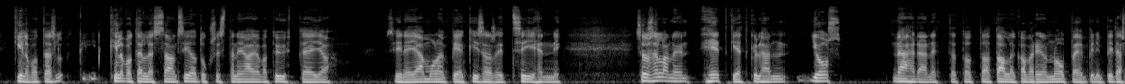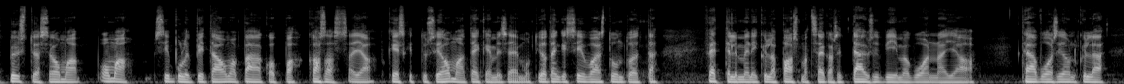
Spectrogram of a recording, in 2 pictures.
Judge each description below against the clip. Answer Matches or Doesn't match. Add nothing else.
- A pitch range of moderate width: Doesn't match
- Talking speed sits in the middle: Doesn't match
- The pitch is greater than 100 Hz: Matches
